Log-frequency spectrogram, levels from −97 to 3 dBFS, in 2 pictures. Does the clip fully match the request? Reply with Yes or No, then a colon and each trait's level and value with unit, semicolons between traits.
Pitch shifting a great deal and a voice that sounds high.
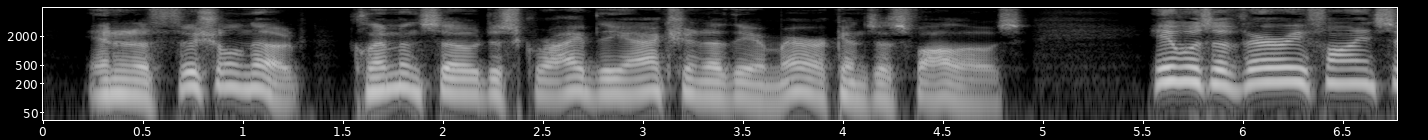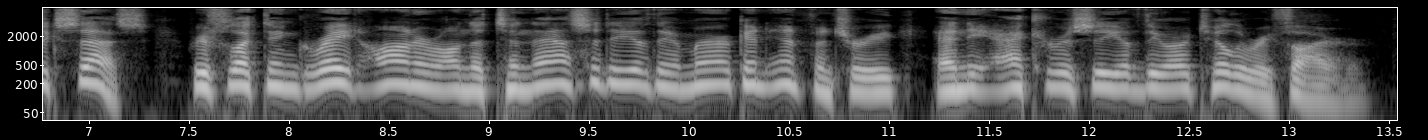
No: wide, 6.4 semitones; medium, 160 Hz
